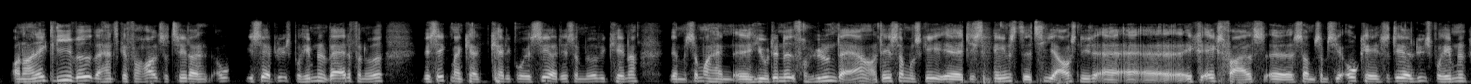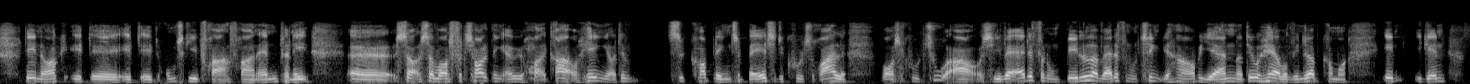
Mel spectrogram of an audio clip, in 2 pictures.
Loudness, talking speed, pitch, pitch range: -20 LUFS, 255 wpm, 140 Hz, 125-155 Hz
